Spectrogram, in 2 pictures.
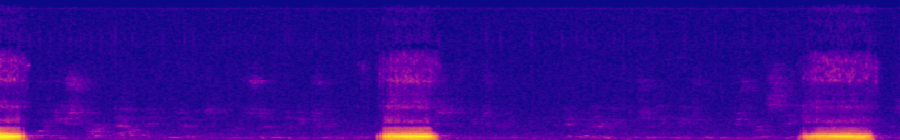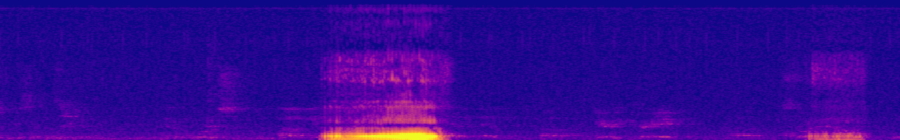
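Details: Cavalier King Charles Spaniel snoring while asleep: loud rasping snores with buzzy harmonic bands, spaced about every four seconds, the third longest and strongest, with quiet room noise between.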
